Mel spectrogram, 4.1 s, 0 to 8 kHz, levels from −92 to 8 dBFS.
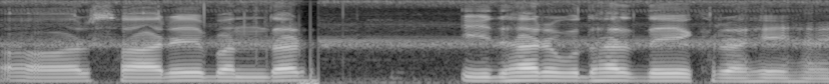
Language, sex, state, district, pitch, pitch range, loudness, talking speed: Hindi, male, Bihar, Jamui, 130 Hz, 125-140 Hz, -15 LUFS, 100 wpm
